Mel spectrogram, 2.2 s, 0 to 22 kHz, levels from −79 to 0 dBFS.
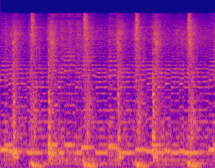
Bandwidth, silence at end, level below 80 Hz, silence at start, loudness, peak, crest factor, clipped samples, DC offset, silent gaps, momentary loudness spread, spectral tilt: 16.5 kHz; 0 s; -32 dBFS; 0 s; -19 LUFS; -2 dBFS; 18 dB; under 0.1%; 0.3%; none; 2 LU; -3 dB/octave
